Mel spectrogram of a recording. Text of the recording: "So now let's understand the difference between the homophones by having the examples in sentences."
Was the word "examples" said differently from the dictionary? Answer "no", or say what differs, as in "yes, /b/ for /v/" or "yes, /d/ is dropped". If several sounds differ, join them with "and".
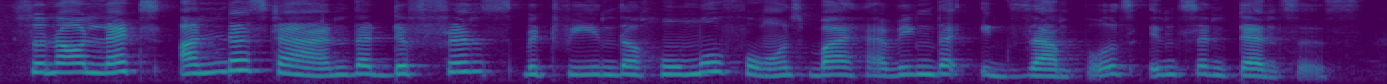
no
